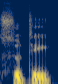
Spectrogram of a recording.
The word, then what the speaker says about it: Sati: compound Shiva's consort furthermore the goddess Sati pronounced Suti who destroyed herself because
